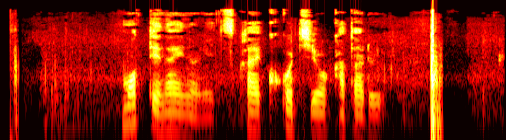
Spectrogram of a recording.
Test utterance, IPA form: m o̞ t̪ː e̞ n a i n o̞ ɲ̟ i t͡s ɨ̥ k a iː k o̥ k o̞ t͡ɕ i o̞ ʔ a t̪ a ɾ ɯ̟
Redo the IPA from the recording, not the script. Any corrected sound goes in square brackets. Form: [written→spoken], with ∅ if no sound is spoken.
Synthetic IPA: m o̞ t̪ː e̞ n a i n o̞ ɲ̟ i t͡s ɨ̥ k a [iː→i] k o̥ k o̞ t͡ɕ i o̞ [ʔ→k] a t̪ a ɾ ɯ̟

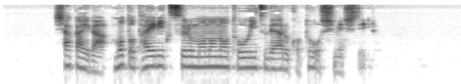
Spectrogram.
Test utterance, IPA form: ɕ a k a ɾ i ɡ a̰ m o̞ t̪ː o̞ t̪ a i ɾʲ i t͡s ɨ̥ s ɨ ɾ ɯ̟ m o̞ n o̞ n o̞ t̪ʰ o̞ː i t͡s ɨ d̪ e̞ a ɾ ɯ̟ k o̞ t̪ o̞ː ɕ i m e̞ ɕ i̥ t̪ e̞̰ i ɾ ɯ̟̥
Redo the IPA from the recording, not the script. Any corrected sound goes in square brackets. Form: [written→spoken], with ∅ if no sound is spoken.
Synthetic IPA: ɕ a k a [ɾ→∅] i ɡ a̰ m o̞ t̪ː o̞ t̪ a i ɾʲ i t͡s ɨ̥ s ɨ ɾ ɯ̟ m o̞ n o̞ n o̞ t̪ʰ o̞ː i t͡s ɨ d̪ e̞ a ɾ ɯ̟ k o̞ t̪ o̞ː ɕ i m e̞ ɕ i̥ t̪ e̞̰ i ɾ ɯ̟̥

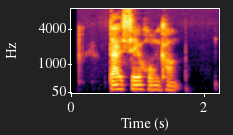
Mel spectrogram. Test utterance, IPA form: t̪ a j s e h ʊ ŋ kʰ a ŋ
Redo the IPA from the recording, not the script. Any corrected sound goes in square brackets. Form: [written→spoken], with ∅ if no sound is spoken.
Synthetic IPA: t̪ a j s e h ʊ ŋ kʰ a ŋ

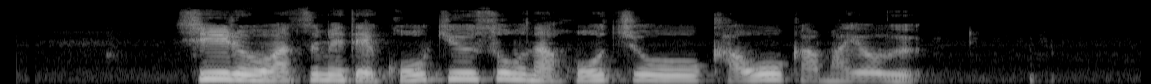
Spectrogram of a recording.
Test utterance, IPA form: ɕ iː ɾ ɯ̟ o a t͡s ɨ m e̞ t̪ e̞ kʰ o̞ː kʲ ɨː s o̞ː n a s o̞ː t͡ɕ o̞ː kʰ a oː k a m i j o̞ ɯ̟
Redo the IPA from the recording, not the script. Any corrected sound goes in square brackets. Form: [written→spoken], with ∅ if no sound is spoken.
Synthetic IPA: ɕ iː ɾ ɯ̟ o a t͡s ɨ m e̞ t̪ e̞ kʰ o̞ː kʲ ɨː s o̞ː n a [s→h] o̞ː t͡ɕ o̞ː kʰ a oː k a m [i→a] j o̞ ɯ̟

